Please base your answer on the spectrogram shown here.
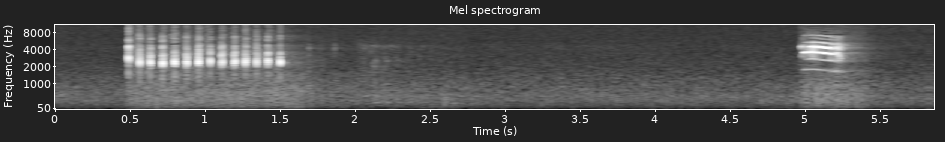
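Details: A male blue jay chuckles and scolds after flying off: a fast, harsh chatter of about eleven clicking notes in a second, then a pause and one short, grating scold note.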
